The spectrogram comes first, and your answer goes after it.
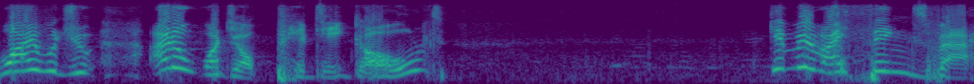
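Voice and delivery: high, loud, furious, heated shouting. A character refuses another's offered gold and demands things back, angry yelling. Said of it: "Please stop yelling".

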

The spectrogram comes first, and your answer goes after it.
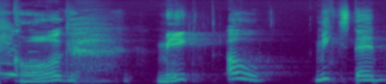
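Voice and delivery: put-on flat delivery. Recalling a jarring movie moment, the speaker gives a deadpan Korg impression. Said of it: "It was so deadpan like".

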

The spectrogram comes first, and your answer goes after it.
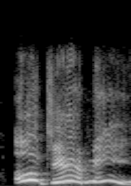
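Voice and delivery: very high, showy, flamboyant, frightened cartoon voice. Describing cartoon elephants scared of mice, doing their very flamboyant voice. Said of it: "they get like a very flamboyant voice".

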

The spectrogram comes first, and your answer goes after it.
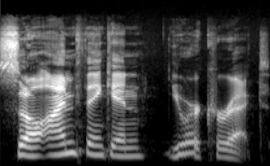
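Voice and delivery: voice breaking, cracking mid-line. Agreeing that the other speaker is correct: voice cracking. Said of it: "As my voice cracks".

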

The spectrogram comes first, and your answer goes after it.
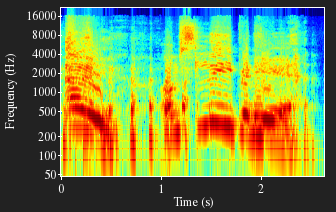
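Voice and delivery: put-on shrill, very high, very loud British accent. Acting out what a sleeper says, in a British-sounding accent. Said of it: "Why is it British?".

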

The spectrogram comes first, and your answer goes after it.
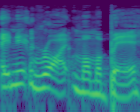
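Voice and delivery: put-on Cockney English accent. Talking about a crime family of characters and imitating them: cockney accent. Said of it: "with their Cockney English accents".

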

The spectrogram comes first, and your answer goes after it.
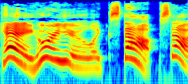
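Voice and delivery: loud, high-pitched, angry mad shouting. Recounting a man yelling at a woman for breaking in, retelling a yell. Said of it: "Dimitri's yelling at her".

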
